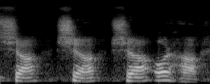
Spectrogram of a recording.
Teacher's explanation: जिन वर्णों का उच्चारण करते समय जो वायु हो होती है वो तेज गति से ऊष्म होकर निकलती है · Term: ऊष्म व्यंजन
